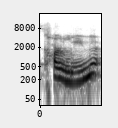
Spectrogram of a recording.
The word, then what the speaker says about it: Carleen: My name is Carleen, and it looks different. It sounds different than it's spelled. It's like a car leaning to the side.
